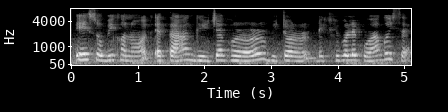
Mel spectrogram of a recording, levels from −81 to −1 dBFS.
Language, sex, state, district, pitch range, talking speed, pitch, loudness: Assamese, female, Assam, Sonitpur, 240-275 Hz, 95 wpm, 260 Hz, -17 LUFS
